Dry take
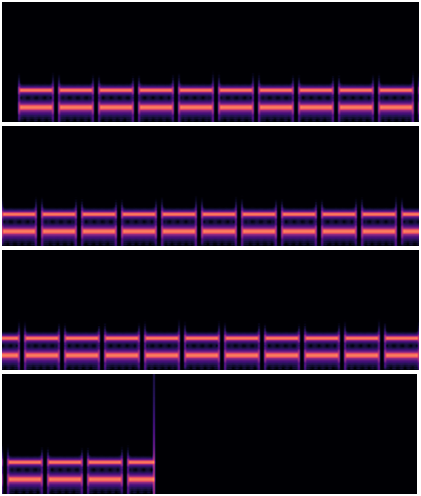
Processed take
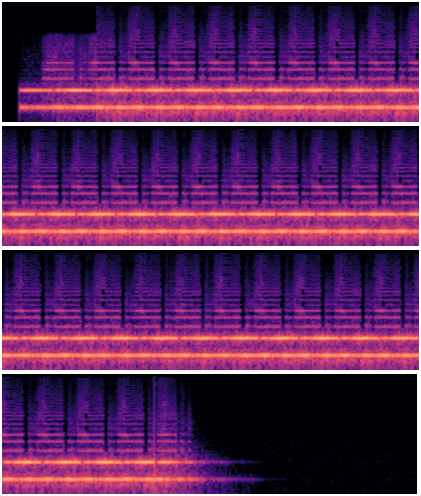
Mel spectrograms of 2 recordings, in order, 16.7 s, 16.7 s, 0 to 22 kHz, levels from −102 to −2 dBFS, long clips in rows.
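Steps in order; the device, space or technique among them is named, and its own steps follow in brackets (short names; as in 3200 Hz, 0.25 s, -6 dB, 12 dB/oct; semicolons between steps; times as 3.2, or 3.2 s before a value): 9.31–9.81 notches 50/100/150/200/250/300/350/400/450 Hz; shoebox room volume 110 m³, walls mixed, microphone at 0.31 m; speakerphone in a meeting room (reverb RT60 0.75 s, pre-delay 45 ms, DRR 2 dB; speakerphone echo 0.22 s, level -7 dB; AGC gain up to 11 dB; gain -2.5 dB; Opus 16 kbps 48000 Hz)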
